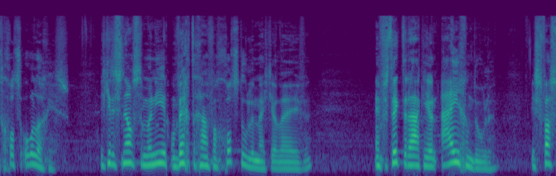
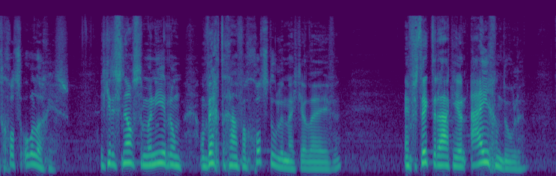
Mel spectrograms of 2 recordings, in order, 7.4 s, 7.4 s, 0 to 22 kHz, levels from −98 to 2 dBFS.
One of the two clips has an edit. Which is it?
first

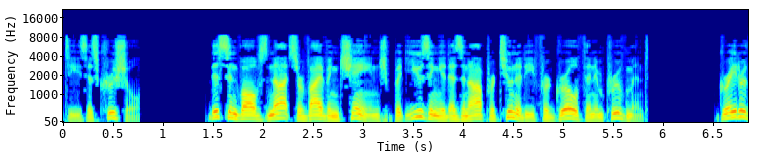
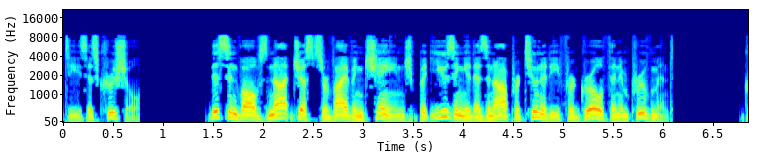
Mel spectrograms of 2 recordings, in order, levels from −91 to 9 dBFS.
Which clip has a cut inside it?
first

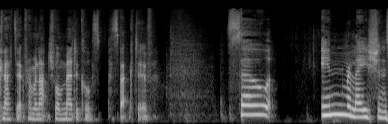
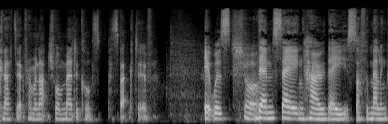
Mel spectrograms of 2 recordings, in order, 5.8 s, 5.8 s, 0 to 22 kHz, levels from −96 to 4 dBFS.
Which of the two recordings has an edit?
second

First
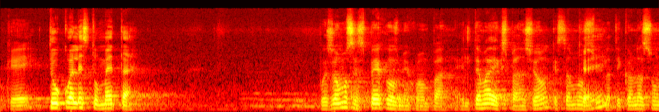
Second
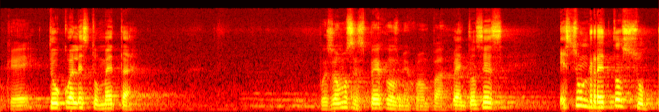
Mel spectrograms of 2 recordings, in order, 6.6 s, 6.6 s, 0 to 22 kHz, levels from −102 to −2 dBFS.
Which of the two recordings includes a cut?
second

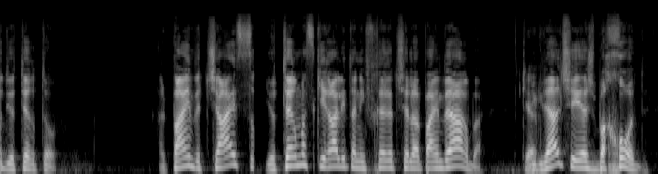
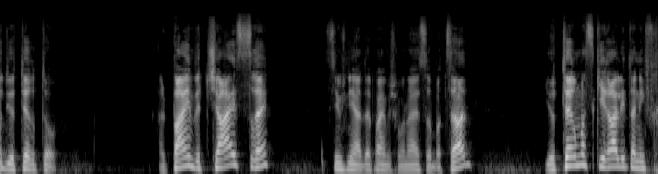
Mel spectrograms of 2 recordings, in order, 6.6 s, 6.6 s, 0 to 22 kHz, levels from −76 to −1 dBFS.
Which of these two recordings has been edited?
first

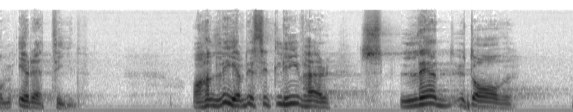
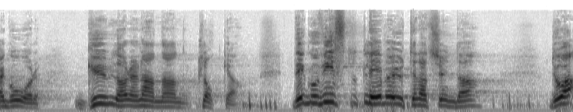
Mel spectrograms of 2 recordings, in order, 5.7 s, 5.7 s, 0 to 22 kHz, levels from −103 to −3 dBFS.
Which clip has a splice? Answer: second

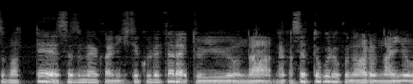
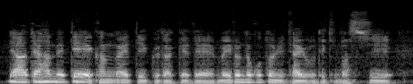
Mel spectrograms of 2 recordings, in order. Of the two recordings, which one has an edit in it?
first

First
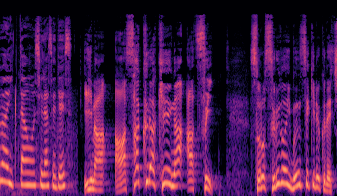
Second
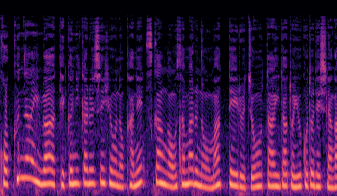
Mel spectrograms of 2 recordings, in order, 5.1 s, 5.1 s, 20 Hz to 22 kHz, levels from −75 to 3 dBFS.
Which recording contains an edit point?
first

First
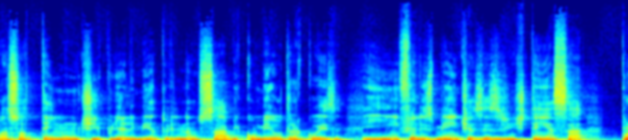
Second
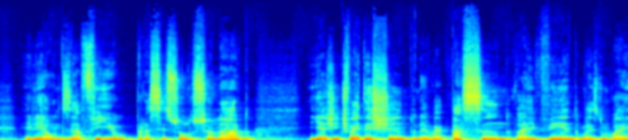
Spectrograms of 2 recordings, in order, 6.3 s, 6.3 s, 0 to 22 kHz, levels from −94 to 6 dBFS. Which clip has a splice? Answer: first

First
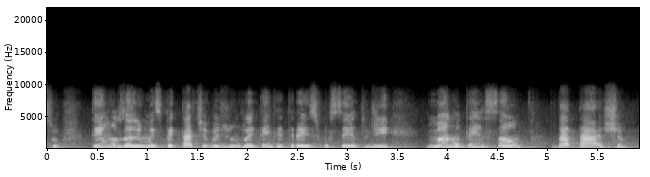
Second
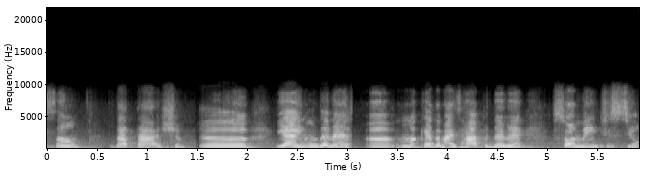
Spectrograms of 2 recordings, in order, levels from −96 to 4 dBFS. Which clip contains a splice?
second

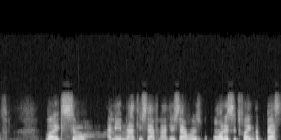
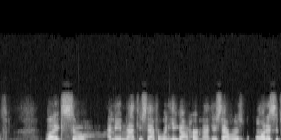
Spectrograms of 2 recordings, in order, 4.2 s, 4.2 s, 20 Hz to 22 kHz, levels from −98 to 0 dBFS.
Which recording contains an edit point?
first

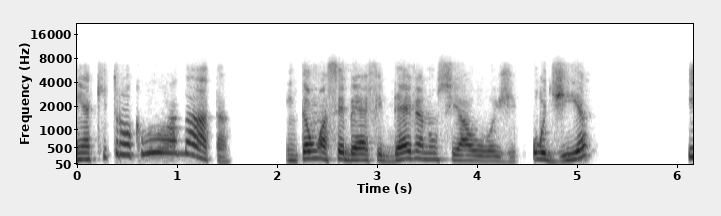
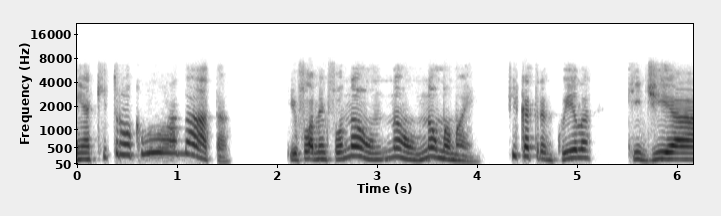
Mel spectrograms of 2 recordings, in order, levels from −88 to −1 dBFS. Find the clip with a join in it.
first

